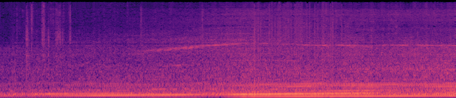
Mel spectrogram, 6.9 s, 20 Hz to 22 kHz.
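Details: SR20 engine pulling hard under boost: thin, high whine rising in pitch as boost builds, over the exhaust rumble; source not pinned down.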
